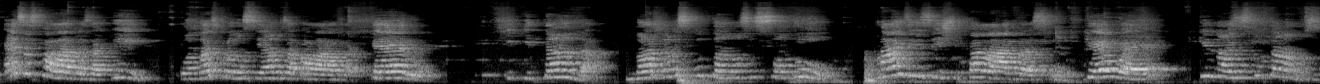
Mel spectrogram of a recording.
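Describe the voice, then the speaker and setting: A woman teaching young children a phonics lesson, speaking slowly and patiently with a Brazilian Portuguese accent and often asking the children whether they agree. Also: high voice, expressive, fairly bright tone, reverberant, slight background noise, low-quality recording. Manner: slow, patient, spells out sounds. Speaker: primary school teacher. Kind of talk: recorded classroom lesson.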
